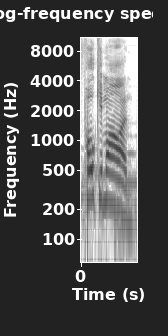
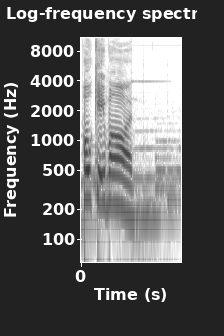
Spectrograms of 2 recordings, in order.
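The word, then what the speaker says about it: Pokémon: thing on the top, the E with the ahoge on the top, is meant to be pronounced right? Pokemon. Oh well, life. Oh hey, this thing. No, it's just style points. No, it's Pokemon!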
